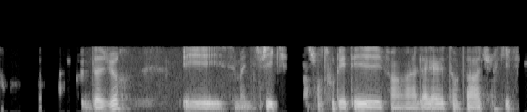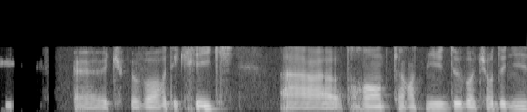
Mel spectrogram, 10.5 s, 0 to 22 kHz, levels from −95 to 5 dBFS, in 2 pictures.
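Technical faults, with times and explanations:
0 to 0.9 s, 2.75 to 3.15 s, 4.84 to 4.96 s and 5.19 to 5.75 s: speech suppressed in double talk. The talker's level collapses in pieces, by roughly 40 dB at its deepest in the first, second and fourth spans and by about 15 dB in the brief dip near 4.9 s. The likely cause is an echo canceller that, with both sides speaking at once, could not tell the near talker from loudspeaker echo and attenuated both together.
1.33 to 1.69 s: other side's voice leaking through. A faint second voice sits under the talker, around 30 dB down, audible as a residual scrap rather than a sustained layer. It likely comes from the far end played on the device's loudspeaker and picked up by the microphone, with the echo canceller leaving this remnant unremoved. The whole clip is band-limited near 4 kHz, consistent with a G.711 narrowband call path.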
